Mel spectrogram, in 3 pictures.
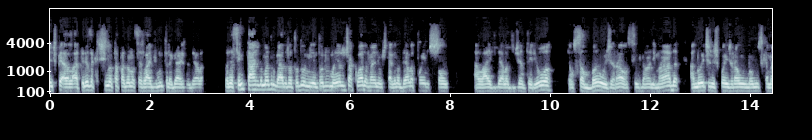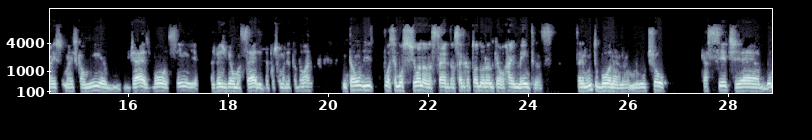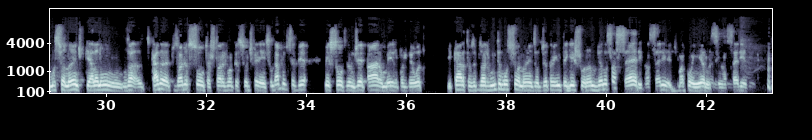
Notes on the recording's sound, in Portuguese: a parte legal de gravar em casa é que o app zoom possibilita, além de escutar, ver as pessoas.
